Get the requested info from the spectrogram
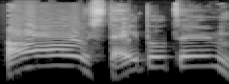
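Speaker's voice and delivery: high mock awe at Stapleton; amazed coworker. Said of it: "You'll be like".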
